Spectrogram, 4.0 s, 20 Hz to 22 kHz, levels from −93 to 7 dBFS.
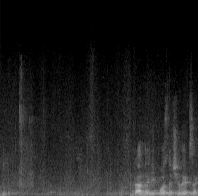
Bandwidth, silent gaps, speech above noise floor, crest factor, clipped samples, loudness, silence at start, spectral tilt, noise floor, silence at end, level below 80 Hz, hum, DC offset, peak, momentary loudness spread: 16 kHz; none; 22 dB; 24 dB; under 0.1%; -30 LUFS; 0 s; -5 dB/octave; -51 dBFS; 0 s; -66 dBFS; none; under 0.1%; -10 dBFS; 24 LU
